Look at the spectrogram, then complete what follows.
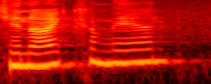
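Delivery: very pathetic, pitiful, small, self-pitying voice. Showing Colton how to ask when he goes home, very pathetic voice. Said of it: "you ask them very pathetic".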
